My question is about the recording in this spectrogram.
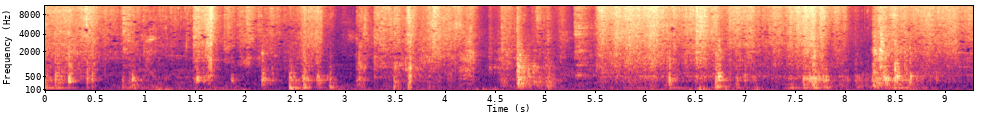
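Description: Plastic bag crinkling and rustling in quick irregular bursts as it is pulled off a small kitchen appliance. Styrofoam packing blocks rub against the unit as they are removed near the start.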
